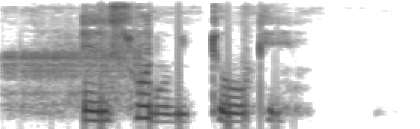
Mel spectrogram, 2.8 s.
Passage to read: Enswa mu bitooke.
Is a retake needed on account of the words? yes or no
no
